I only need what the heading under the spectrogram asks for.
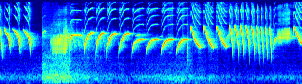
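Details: Juvenile pet canary song meant to coax silent canaries to sing: a series of high downslurred whistled notes at about four per second, a short noisy rasp, then accelerating trills of bright repeated syllables ending in a very rapid roll.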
